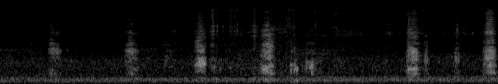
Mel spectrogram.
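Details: Pet American Bulldog, filmed 17-11-2013, breathing in short breathy bursts, about seven uneven puffs over five seconds, some louder than others, with a steady low hum underneath.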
